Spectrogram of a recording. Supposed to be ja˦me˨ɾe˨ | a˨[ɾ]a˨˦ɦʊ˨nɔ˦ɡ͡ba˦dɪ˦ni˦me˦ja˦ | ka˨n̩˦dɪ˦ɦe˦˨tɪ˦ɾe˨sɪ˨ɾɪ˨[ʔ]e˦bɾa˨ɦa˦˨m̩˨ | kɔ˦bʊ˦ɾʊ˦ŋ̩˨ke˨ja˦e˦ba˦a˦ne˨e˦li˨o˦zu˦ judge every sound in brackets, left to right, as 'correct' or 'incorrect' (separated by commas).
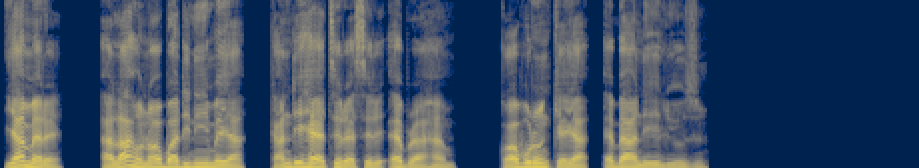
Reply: incorrect, correct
